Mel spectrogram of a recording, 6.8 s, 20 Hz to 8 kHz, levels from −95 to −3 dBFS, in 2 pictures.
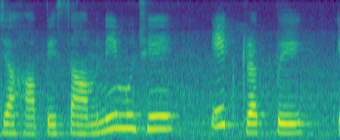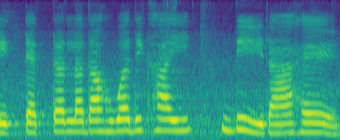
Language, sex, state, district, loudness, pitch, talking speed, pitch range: Hindi, female, Bihar, Kaimur, -16 LUFS, 205 Hz, 130 wpm, 190-240 Hz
